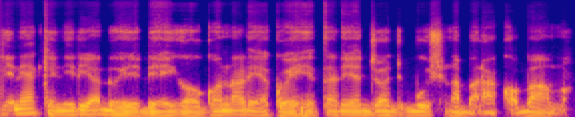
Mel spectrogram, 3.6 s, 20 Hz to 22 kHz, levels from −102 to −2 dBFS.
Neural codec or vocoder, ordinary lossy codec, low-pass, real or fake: codec, 44.1 kHz, 7.8 kbps, DAC; none; none; fake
